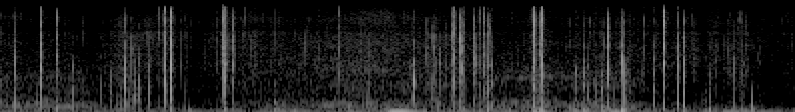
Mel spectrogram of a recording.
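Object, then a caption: Plastic sachet with sandy filling. A small, flat purple-and-white printed plastic packet with a sandy filling is held in the hands and squeezed and crinkled with the fingertips. The result is quiet, dry, bright crinkles and sharp ticking crackles, about sixteen short snaps over a soft rustling bed, with a brief low thump in the middle.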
